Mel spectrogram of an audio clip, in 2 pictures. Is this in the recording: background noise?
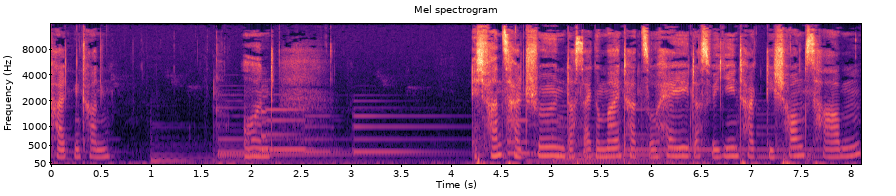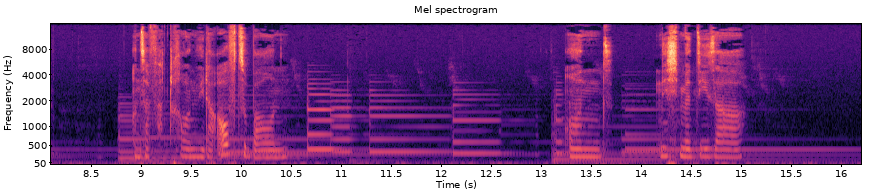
yes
